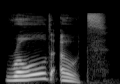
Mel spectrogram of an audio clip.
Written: rolled oats

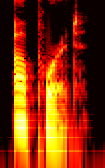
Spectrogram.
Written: upward

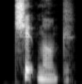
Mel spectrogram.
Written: chipmunk

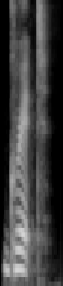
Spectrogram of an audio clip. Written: grit

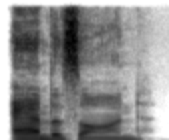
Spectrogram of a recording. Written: amazon

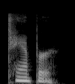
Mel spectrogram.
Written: tamper

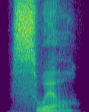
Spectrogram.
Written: swill

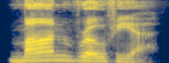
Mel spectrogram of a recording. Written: monrovia

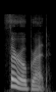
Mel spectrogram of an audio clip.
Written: thoroughbred

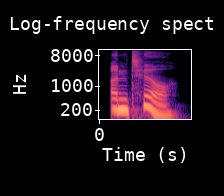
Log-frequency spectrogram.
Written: until

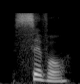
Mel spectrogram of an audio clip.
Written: civil

